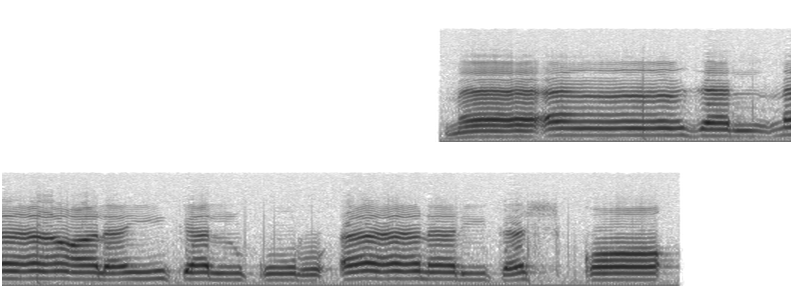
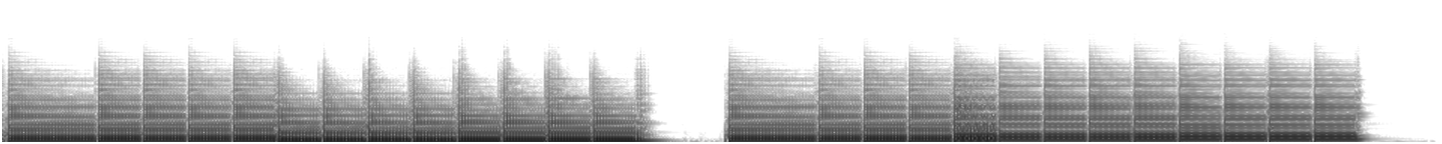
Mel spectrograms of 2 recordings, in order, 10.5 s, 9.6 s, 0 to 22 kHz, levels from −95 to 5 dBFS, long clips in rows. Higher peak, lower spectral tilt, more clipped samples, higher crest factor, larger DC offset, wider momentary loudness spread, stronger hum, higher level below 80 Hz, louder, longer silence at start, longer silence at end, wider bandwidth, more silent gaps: about the same, -2 dBFS vs 0 dBFS; second, -6.5 dB/octave vs -13.5 dB/octave; neither; about the same, 16 dB vs 12 dB; first, 0.8% vs under 0.1%; first, 9 LU vs 4 LU; neither; second, -56 dBFS vs -16 dBFS; about the same, -16 LUFS vs -15 LUFS; first, 2.95 s vs 0 s; first, 0.8 s vs 0.5 s; first, 6 kHz vs 3.3 kHz; neither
